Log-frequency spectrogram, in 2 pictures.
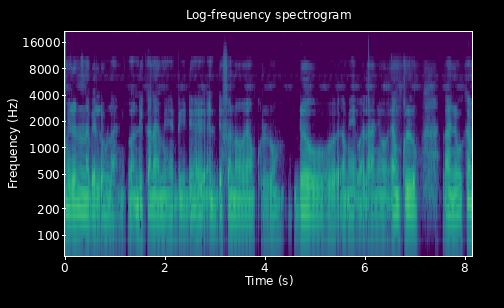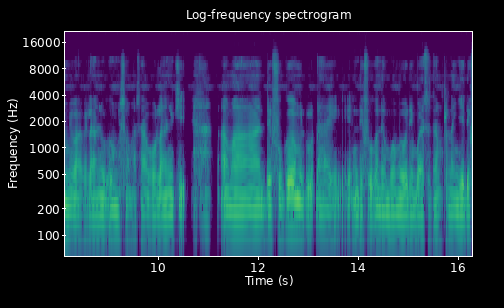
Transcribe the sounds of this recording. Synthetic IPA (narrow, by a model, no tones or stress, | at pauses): miɗɔnːanabelɗumlaɲuɡɔ̰ndikanamihebḭdɛfanɔwjamkulːumdɔwmihɛ̰ɓa̰la̰ɲɔw̰jamkulːumlaɲuɡɔkamːiwawḭlaɲuɡɔmisɔma̰sabɔwlaɲukḭʔa̰mːadefuɡɔmiɗṵɗajḭndɛfṵɡɔ̰ndɛmbɔmiwodimbatintamtɔnaŋɡidɛf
